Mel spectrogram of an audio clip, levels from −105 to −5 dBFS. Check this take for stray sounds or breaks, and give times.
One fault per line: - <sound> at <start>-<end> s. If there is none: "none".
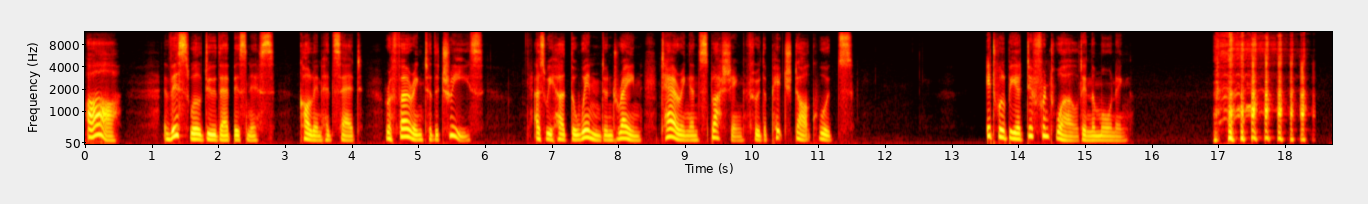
- laugh at 16.9-18.5 s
